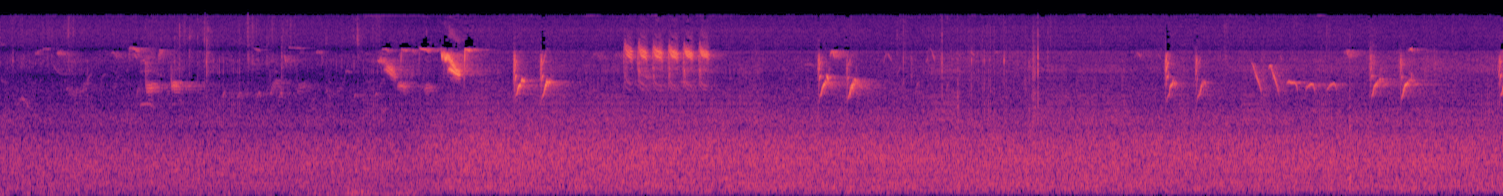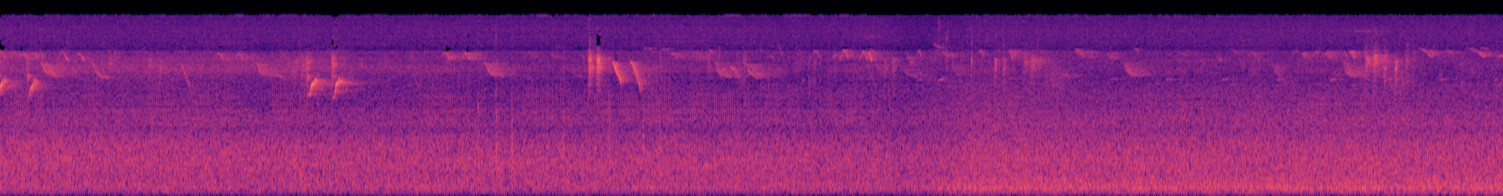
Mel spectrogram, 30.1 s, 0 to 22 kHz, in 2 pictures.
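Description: Short, high bird calls and chirps scattered throughout, one louder call about four seconds in, over a steady background noise that grows louder about 24 seconds in.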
